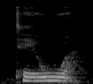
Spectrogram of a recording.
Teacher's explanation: So as you can see from the above examples, Swahili has lots of sequence of vowels, and in each case, each vowel is realized as a separate syllable and pronounced clearly and distinctly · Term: three vowel sequence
